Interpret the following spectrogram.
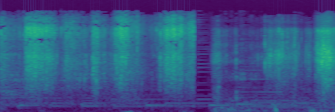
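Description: Footsteps crunching through dry fallen leaves, about two to three steps a second, over soft background music. About two and a half seconds in the steps stop at a cut, and a low rumble, like wind on the microphone, comes in under the music.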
